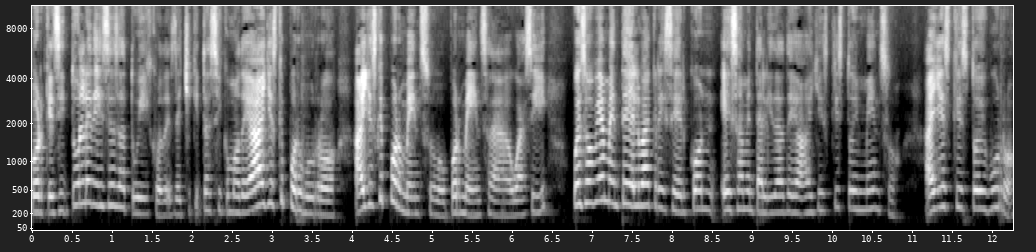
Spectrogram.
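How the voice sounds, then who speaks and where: Over a quiet background, a woman with a Mexican accent speaks at a moderate pace, her fairly high voice lively in intonation. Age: 20s. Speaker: podcast host. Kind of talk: casual solo podcast monologue.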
